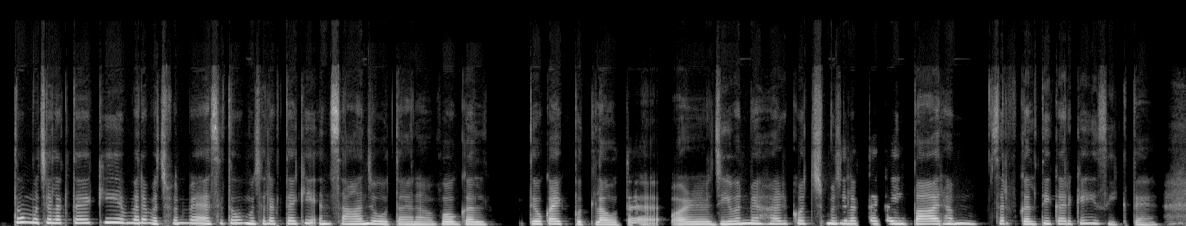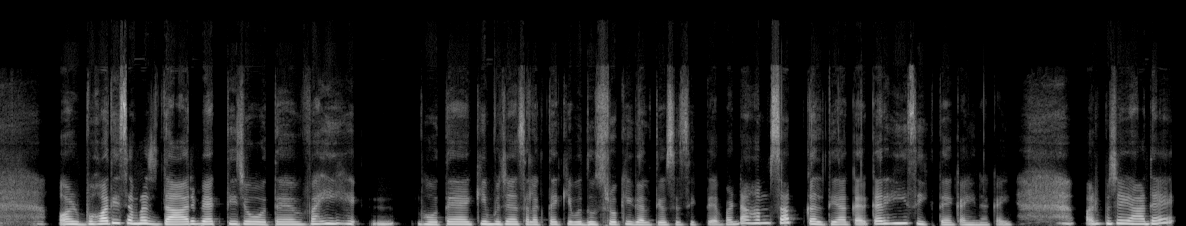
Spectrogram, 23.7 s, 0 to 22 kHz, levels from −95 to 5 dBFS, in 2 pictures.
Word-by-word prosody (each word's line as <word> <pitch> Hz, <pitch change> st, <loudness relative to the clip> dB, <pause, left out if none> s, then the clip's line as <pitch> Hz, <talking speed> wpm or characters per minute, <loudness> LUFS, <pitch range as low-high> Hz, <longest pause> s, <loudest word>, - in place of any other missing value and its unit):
तो 405 Hz, +1 st, +5 dB
मुझे 360 Hz, -1 st, +2 dB
लगता 335 Hz, +1 st, 0 dB
है 345 Hz, 0 st, +2 dB
कि 390 Hz, +2 st, +3 dB
मेरा 335 Hz, 0 st, +1 dB
बचपन 290 Hz, +2 st, 0 dB
मैं 310 Hz, -, +1 dB
ऐसे 280 Hz, +4 st, +1 dB
तो 310 Hz, +2 st, 0 dB
मुझे 280 Hz, -2 st, +4 dB
लगता 275 Hz, +1 st, 0 dB
है -, -, +3 dB
कि 320 Hz, -, +2 dB
इंसान 255 Hz, -1 st, +4 dB
जो 265 Hz, -2 st, +5 dB
होता 230 Hz, -1 st, +1 dB
है 220 Hz, 0 st, +1 dB
ना 220 Hz, -1 st, +1 dB
वो 230 Hz, 0 st, +5 dB
गलतियों 225 Hz, +2 st, 0 dB
का -, -, +7 dB
एक 245 Hz, 0 st, +1 dB
पुतला 220 Hz, -2 st, +1 dB
होता 200 Hz, -2 st, -4 dB
है -, -, -3 dB, 0.2 s
और 230 Hz, 0 st, +2 dB
जीवन 250 Hz, +4 st, +5 dB
में 290 Hz, -, +6 dB
हर 265 Hz, 0 st, +1 dB
कुछ 285 Hz, 0 st, -2 dB
मुझे 280 Hz, -1 st, +4 dB
लगता 270 Hz, 0 st, -2 dB
है 260 Hz, -, +1 dB
कई 270 Hz, -1 st, +4 dB
बार 255 Hz, +1 st, +4 dB
हम 265 Hz, +1 st, +3 dB, 0.4 s
सिर्फ़ 285 Hz, 0 st, -4 dB
गलती 240 Hz, +2 st, +1 dB
करके 260 Hz, +2 st, -2 dB
ही 295 Hz, -1 st, 0 dB
सीखते 215 Hz, -6 st, -7 dB
हैं। 195 Hz, 0 st, -5 dB, 0.9 s
और 240 Hz, 0 st, +3 dB, 0.2 s
बहुत 270 Hz, +5 st, +4 dB
ही 330 Hz, -, +4 dB
समझदार 250 Hz, -6 st, +3 dB
व्यक्ति 245 Hz, 0 st, -1 dB
जो 240 Hz, 0 st, -1 dB
होते 225 Hz, 0 st, -3 dB
हैं 225 Hz, 0 st, -1 dB, 0.2 s
वही 265 Hz, 0 st, -1 dB, 0.7 s
होते 220 Hz, +1 st, -1 dB
हैं 225 Hz, -1 st, +1 dB
कि 240 Hz, +2 st, -1 dB
मुझे 230 Hz, +1 st, 0 dB
ऐसा 225 Hz, 0 st, -4 dB
लगता 220 Hz, +1 st, -4 dB
है 225 Hz, -, -2 dB
कि 225 Hz, +2 st, -4 dB
वो 220 Hz, 0 st, -1 dB
दूसरों 220 Hz, +1 st, -2 dB
की 225 Hz, +2 st, -5 dB
गलतियों 195 Hz, -1 st, -3 dB
से 200 Hz, +1 st, -8 dB
सीखते 195 Hz, 0 st, -11 dB
हैं -, -, -3 dB
वरना 220 Hz, +7 st, -3 dB
हम 325 Hz, +1 st, -1 dB
सब 345 Hz, +3 st, 0 dB, 0.2 s
गलतियाँ 225 Hz, -2 st, -2 dB
कर-कर 190 Hz, -, -1 dB
ही 305 Hz, +2 st, +1 dB
सीखते 220 Hz, -4 st, -6 dB
हैं 195 Hz, -, -5 dB
कहीं 190 Hz, -1 st, -5 dB
न 180 Hz, 0 st, -8 dB
कहीं। -, -, -10 dB, 0.8 s
और -, -, -2 dB
मुझे 290 Hz, +2 st, -1 dB
याद 250 Hz, -1 st, 0 dB
है 355 Hz, +8 st, -2 dB
245 Hz, 205 wpm, -20 LUFS, 225-280 Hz, 0.9 s, का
